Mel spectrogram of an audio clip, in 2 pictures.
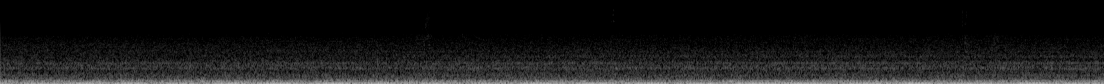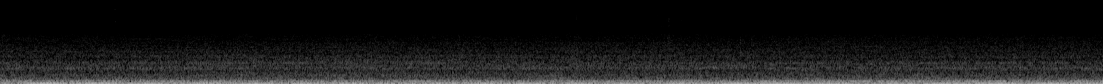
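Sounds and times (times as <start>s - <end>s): train interior low rumble: 0.0s - 22.0s.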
